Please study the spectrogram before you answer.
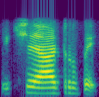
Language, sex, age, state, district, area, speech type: Marathi, male, 30-45, Maharashtra, Nanded, rural, conversation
